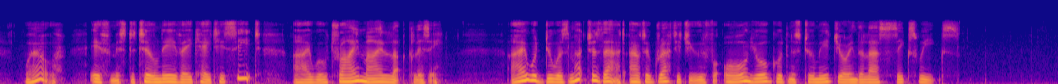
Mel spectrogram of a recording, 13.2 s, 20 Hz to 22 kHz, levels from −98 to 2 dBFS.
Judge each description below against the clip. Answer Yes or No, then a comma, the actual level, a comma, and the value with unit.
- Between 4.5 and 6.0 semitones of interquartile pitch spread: No, average, 3.5 semitones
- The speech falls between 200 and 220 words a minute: No, average, 155 wpm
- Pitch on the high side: No, medium, 140 Hz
